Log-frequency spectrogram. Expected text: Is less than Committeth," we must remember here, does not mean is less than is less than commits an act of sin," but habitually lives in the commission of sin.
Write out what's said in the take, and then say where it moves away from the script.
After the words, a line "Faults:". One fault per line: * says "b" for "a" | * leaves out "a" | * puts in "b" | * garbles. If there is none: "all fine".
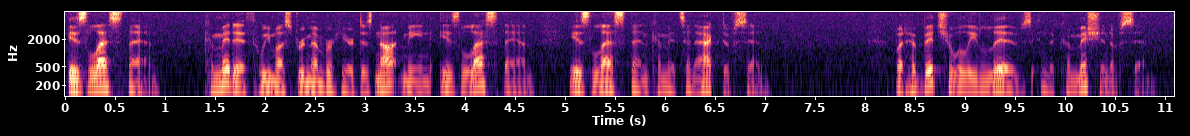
Is less than Committeth," we must remember here, does not mean is less than is less than commits an act of sin," but habitually lives in the commission of sin.
Faults:
all fine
